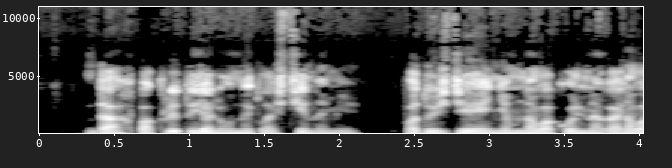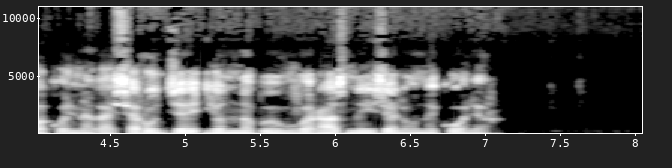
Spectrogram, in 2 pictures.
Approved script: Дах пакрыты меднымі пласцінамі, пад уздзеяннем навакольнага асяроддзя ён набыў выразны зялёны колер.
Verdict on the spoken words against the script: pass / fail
fail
